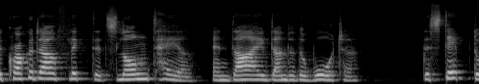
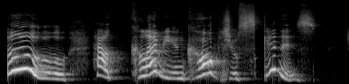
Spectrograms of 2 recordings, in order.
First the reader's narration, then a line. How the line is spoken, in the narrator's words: she cried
